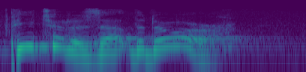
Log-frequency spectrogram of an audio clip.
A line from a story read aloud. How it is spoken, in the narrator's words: she was so overjoyed, exclaimed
